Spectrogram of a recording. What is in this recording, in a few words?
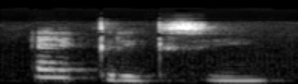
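explosion description, Greek; naturalforces; stamps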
